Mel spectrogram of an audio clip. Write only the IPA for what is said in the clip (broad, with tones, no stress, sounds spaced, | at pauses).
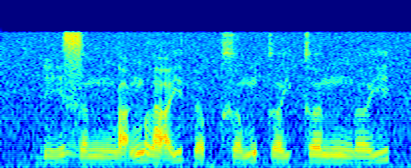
ɗ i˨˦ z ə˧ n ŋ a̰˧˥ ŋ l a̰˧˥ j ɗ ə˨˩ p̚ x ə˨˦ m k ə˨˦ j k ə˧ n ŋ ə˨˦ j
